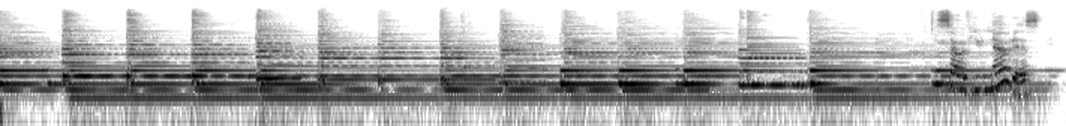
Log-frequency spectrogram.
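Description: Two mountain dulcimers strummed together, playing a slow round tune over a steady drone, about one strum every second. Near the end the last chord rings out under a brief voice.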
